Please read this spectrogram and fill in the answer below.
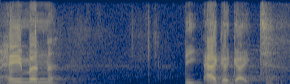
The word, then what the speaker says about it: Haman the Agagite: Enter Haman the Agagite. I know, it sounds like I've got a stuttering problem. That's how you say it, I guess. Haman the Agagite, he's descended from a king by the name of Agag.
